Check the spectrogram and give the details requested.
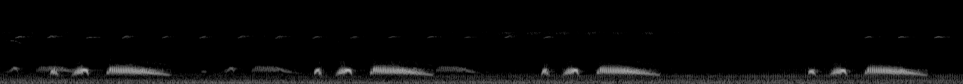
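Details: Spotted dove decoy luring wild doves during trapping in a new location. It repeats a rhythmic coo pattern, short notes leading into a long falling hoot, about every two and a half seconds, with steady insect chirping.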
